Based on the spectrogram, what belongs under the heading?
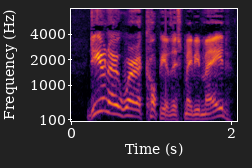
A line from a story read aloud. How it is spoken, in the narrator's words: said Ridcully loudly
